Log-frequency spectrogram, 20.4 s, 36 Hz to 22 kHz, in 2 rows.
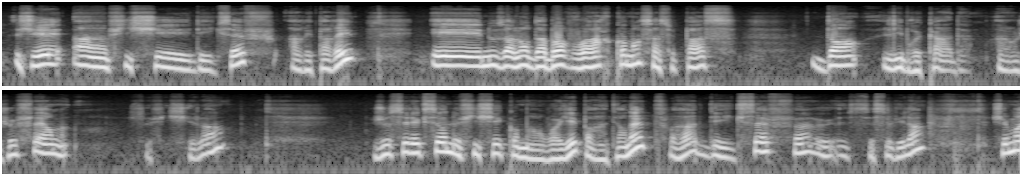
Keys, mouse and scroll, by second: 10.7 click, 12.5 click, 13.8 click, 15.2 click.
